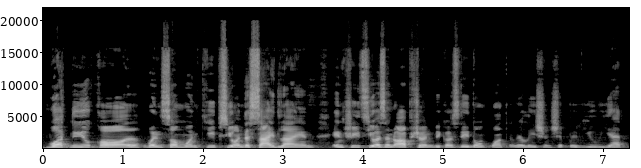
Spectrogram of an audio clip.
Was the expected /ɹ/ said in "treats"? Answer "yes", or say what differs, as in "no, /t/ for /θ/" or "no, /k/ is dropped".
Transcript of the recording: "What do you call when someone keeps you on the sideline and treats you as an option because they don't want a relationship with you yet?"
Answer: yes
